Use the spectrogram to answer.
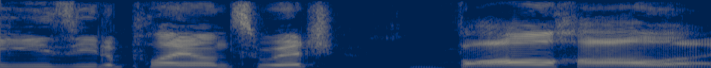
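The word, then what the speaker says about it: VA-11 Hall-A: game that's really easy to play on switch Valhalla it's a really cool game has a banging soundtrack I thought you're gonna say Persona 5 Royal Oak Valhalla that's not how it's spelled it is spelled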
